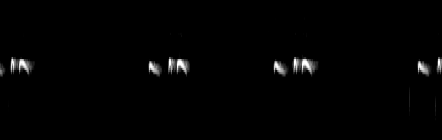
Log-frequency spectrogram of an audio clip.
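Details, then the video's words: Song of the ruddy ground dove, a short cooing triplet with a downslurred first note and two rounded coos, repeated regularly about every two and a half seconds in quiet surroundings. "O Canto da Rolinha Fogo Apagou!"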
